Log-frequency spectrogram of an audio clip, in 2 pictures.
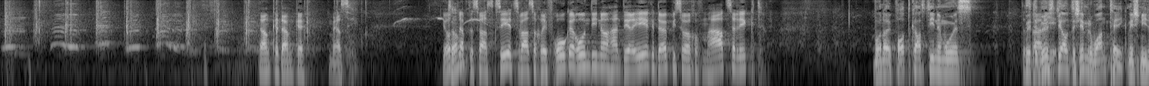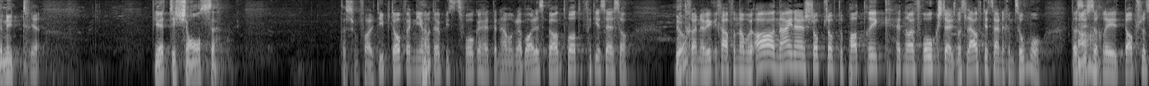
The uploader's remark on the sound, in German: Live vom Schlossplatz. Die Live-Aufnahme. Sm'Aesch-Fescht auf dem Schlossplatz.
